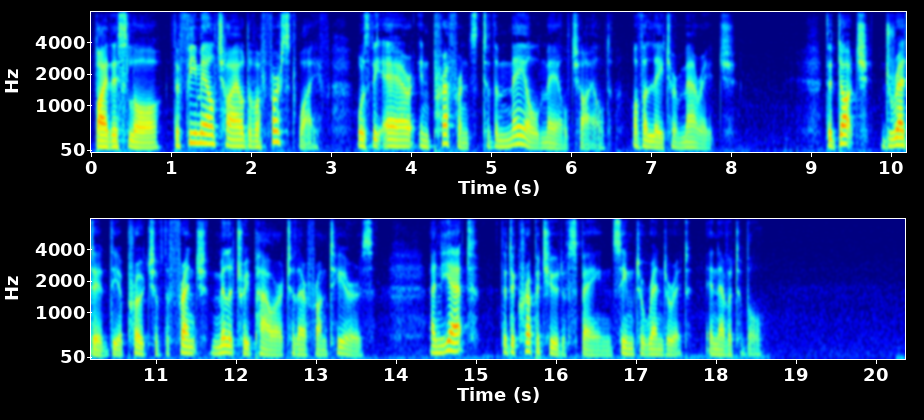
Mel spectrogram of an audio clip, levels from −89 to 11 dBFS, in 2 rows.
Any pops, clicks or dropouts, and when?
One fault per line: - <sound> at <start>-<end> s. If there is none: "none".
none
